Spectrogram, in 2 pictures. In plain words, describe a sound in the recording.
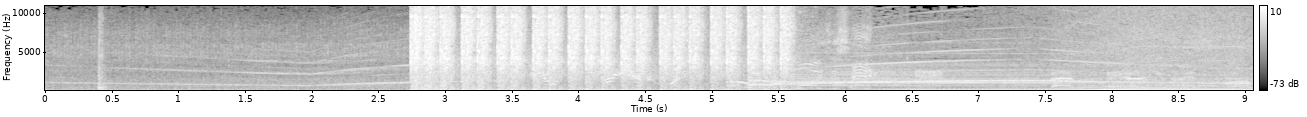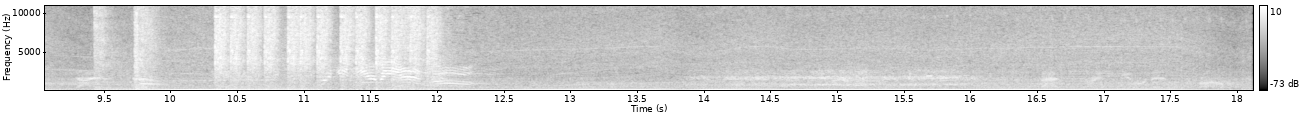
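A car engine roars as the car speeds along.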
